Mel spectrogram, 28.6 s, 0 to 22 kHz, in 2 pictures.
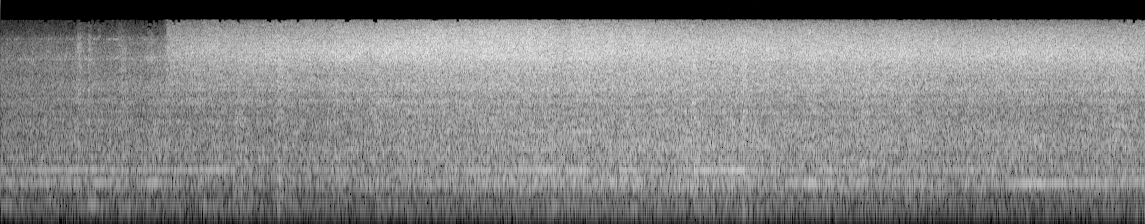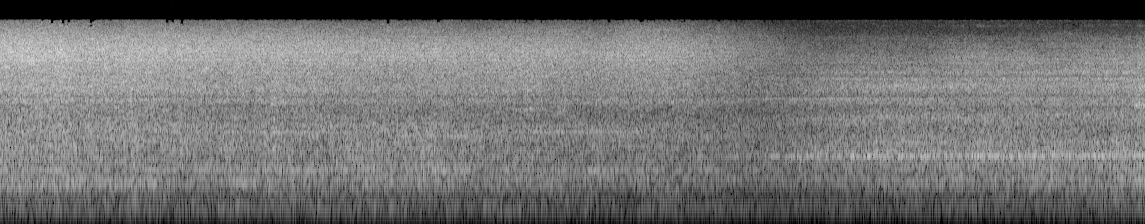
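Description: MÁV 448-class (M44) diesel shunting locomotive moving a rake of passenger coaches through a station: steady train rolling noise with faint thin steady tones over it, growing louder a few seconds in and easing off after about twenty seconds.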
